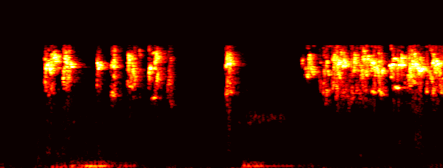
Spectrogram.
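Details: Lovebirds kept in a colony setup with nest boxes and mud bowls, chattering in shrill, high, scratchy bursts, then a pause, then a dense continuous twitter, with soft low thumps beneath.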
